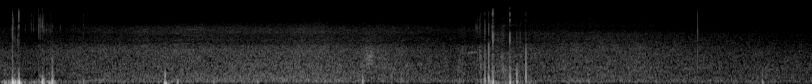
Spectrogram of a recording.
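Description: Steady wash of sea surf and wind, with short clusters of loud thumps at the start and again about five seconds in.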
